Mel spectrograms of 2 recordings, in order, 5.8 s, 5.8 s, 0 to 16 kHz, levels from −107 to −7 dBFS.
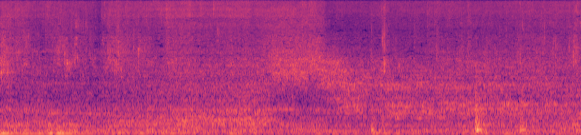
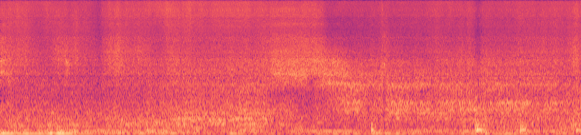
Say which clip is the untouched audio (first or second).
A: first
